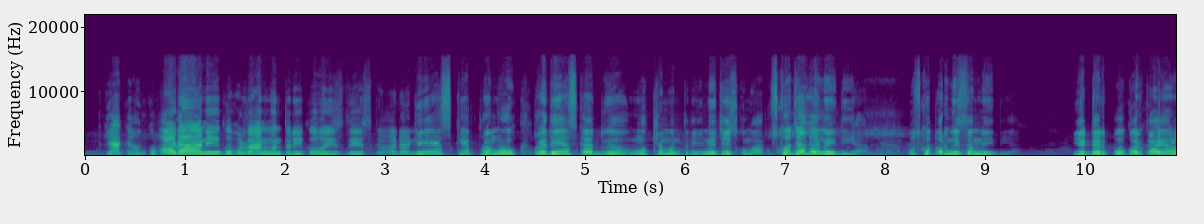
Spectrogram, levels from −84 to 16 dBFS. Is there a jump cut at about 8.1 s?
no; 3 cuts; at 3.3 s, 4.4 s, 6.9 s

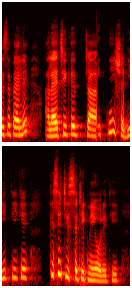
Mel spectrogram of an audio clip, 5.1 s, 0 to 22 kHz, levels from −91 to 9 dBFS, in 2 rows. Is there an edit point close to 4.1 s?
no; 1 cut; at 1.9 s

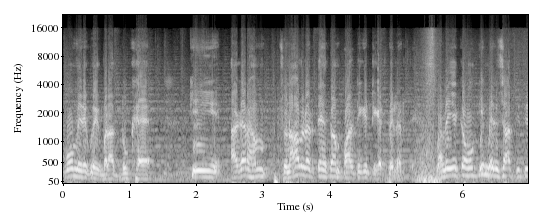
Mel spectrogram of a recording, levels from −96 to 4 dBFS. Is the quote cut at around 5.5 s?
yes; 1 cut; at 5.5 s

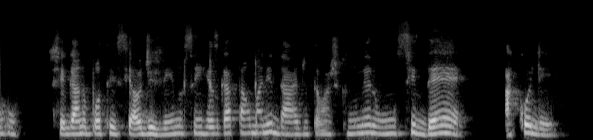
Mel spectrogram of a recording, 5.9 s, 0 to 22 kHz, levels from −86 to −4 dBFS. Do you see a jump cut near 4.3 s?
no; 0 cuts

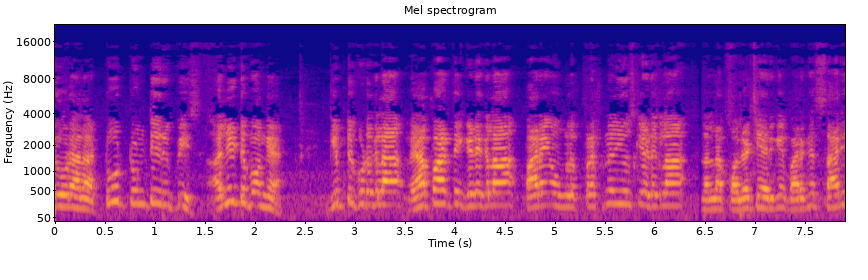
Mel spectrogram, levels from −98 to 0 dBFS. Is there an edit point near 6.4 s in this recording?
yes; 1 cut; at 6.4 s

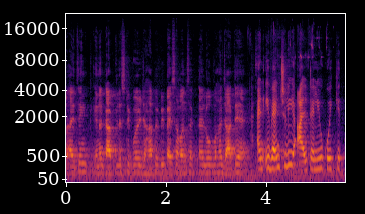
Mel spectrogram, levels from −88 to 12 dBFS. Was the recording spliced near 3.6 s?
yes; 1 cut; at 3.6 s

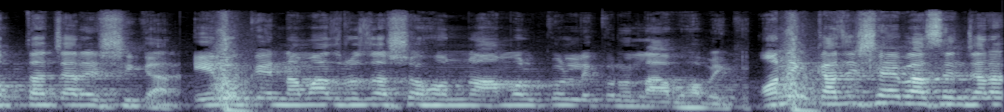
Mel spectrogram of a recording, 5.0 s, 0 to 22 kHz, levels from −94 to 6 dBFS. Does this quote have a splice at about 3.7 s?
yes; 2 cuts; at 0.9 s, 3.7 s

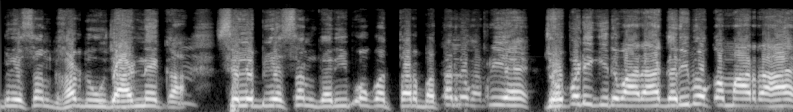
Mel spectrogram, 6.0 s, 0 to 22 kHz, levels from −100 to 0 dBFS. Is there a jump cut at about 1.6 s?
no; 1 cut; at 3.5 s

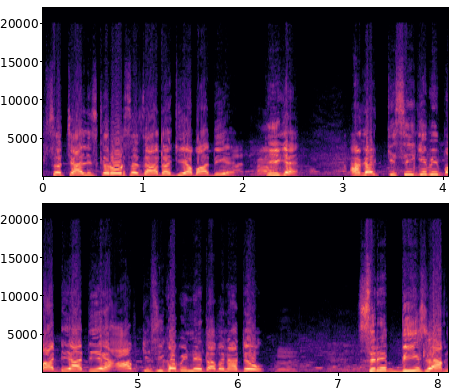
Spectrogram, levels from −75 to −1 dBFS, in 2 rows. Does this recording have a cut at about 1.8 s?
no; 0 cuts

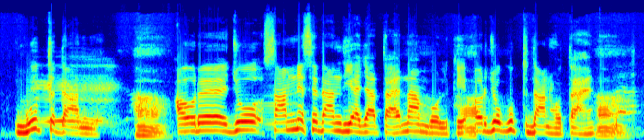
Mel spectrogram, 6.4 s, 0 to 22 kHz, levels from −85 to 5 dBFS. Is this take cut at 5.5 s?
no; 0 cuts

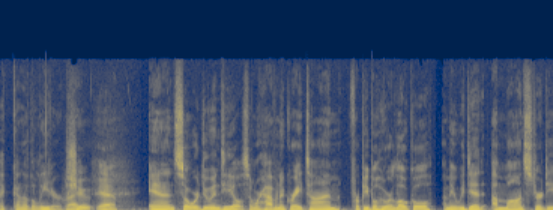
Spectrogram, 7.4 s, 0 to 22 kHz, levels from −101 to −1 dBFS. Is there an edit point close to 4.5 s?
yes; 2 cuts; at 4.5 s, 5.8 s

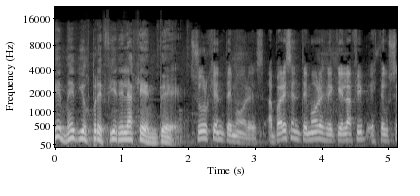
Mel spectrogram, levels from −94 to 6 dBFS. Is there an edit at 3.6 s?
no; 1 cut; at 2.0 s

